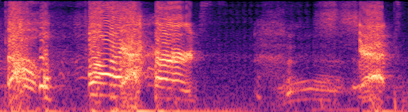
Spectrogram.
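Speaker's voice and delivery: high yelled curse, breaking into a cry; pained yell. Real, not acted. Player crying out after being stabbed. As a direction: cry out from the hurt. Just got hit in game.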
